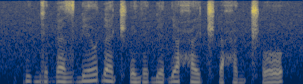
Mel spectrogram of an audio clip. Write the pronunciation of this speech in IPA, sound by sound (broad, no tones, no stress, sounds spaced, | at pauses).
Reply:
p i ɡ e ɠ æ z ɠ e ʊ̯ ɗ æ t͡ʃʼ e j e ɠ e ɗ e ħ e t͡ʃʼ i ħ e ɡ t͡ʃʼ o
